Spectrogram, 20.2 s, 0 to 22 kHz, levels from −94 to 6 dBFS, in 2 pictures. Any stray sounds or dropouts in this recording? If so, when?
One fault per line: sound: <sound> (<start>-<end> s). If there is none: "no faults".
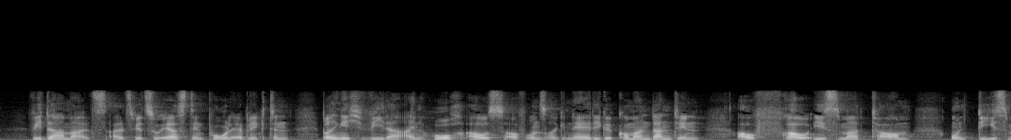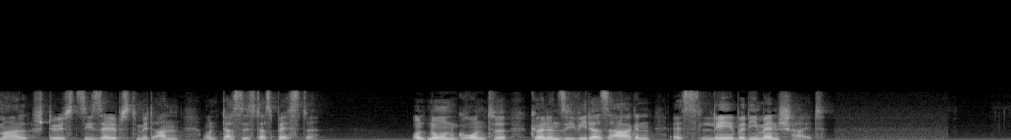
no faults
